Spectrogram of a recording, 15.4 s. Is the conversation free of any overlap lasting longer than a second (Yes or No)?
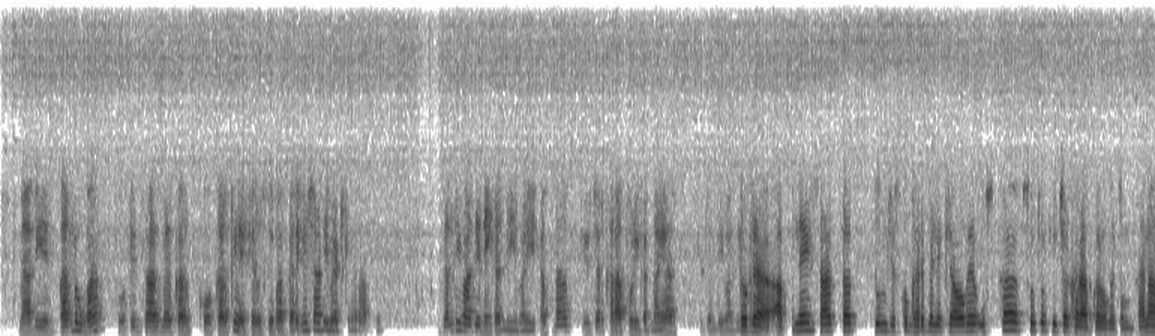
Yes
